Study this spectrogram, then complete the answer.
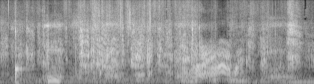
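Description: Dogs growl and snarl as they play-fight up close.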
